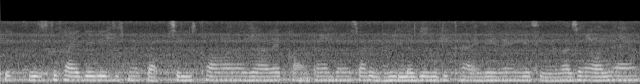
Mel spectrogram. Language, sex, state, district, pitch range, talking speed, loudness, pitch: Hindi, female, Chhattisgarh, Raipur, 185-190 Hz, 140 wpm, -14 LUFS, 185 Hz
